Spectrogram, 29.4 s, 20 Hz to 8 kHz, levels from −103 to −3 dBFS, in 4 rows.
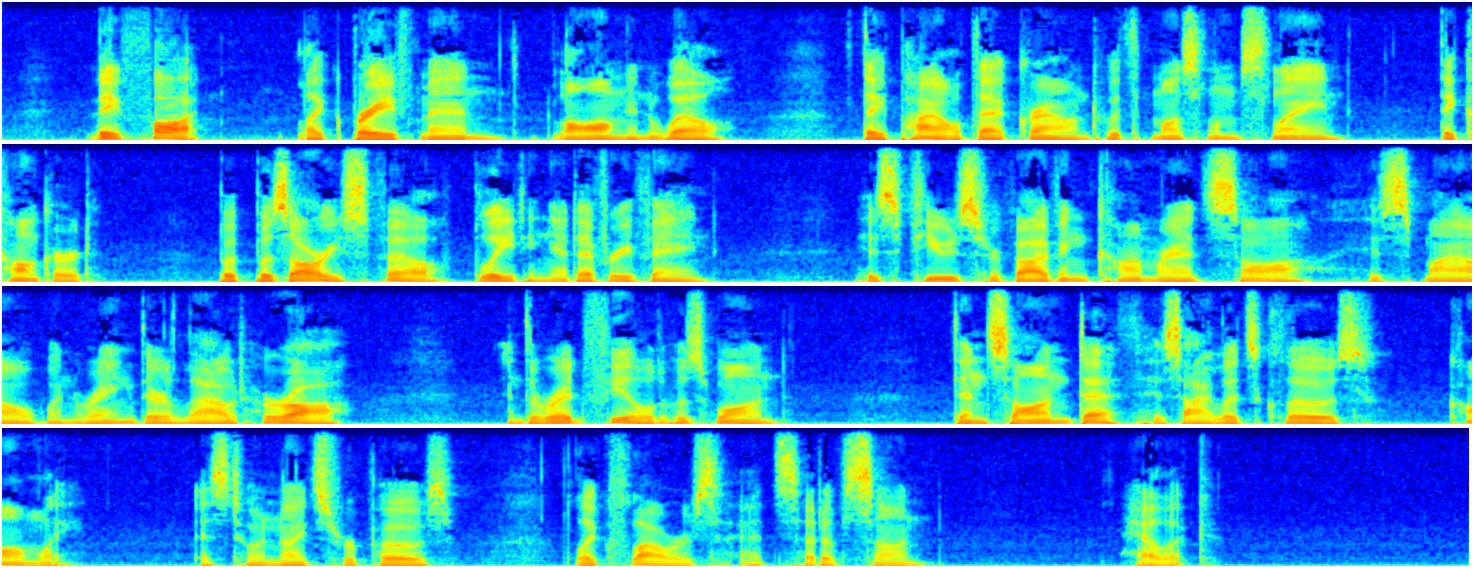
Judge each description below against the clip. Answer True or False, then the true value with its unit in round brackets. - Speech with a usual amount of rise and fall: False (2.1 semitones)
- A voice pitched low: True (95 Hz)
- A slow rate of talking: True (125 wpm)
